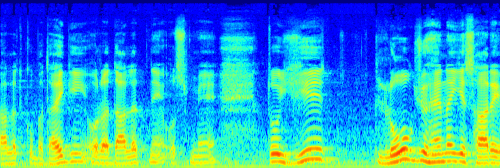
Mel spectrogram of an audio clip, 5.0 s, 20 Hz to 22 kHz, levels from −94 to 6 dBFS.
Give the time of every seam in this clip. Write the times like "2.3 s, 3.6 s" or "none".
2.5 s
